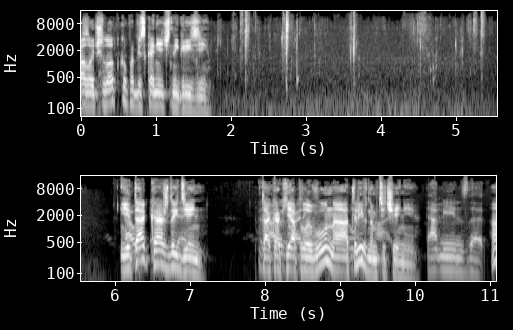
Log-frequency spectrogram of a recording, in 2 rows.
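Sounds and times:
footsteps splashing through water and mud: 1.5s - 5.5s.

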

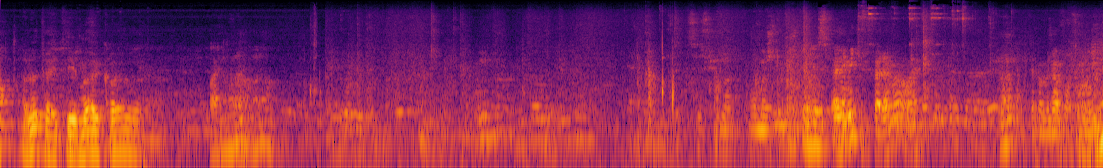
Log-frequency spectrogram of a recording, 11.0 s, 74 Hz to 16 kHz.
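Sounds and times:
men talking quietly: 0.0s - 11.0s.

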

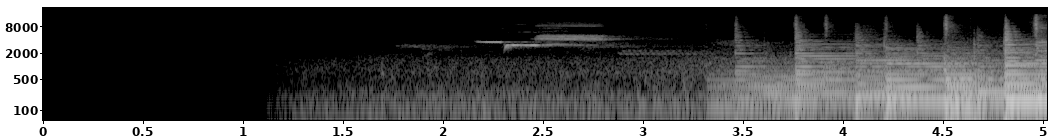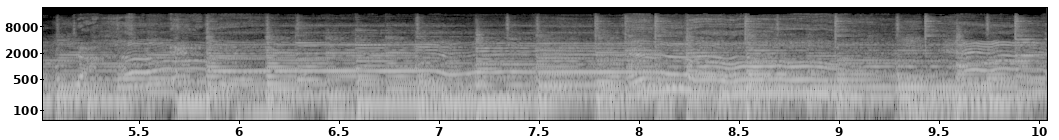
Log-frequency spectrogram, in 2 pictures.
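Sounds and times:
short high bird chirps: 1.6s - 3.3s
music with sustained notes and beat: 3.4s - 10.0s.

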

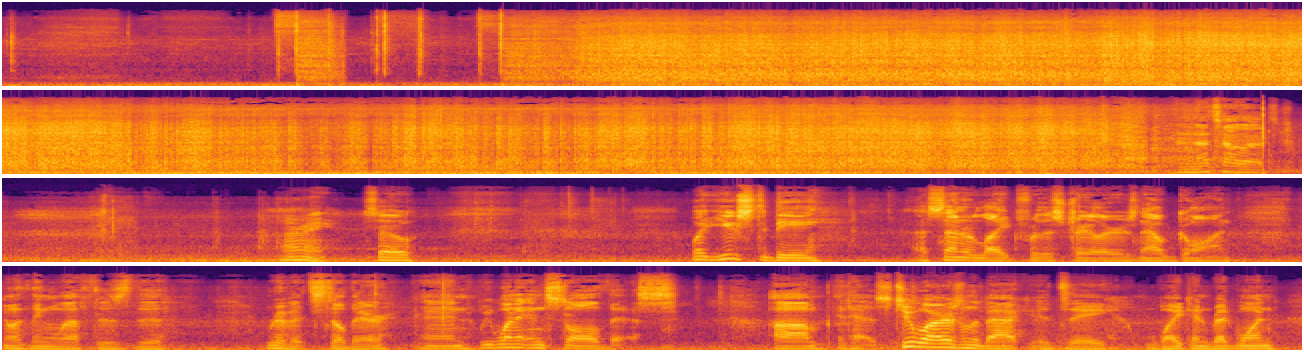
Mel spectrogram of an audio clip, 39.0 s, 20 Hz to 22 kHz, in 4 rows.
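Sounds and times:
heat gun blowing hot air: 2.0s - 3.0s, 3.6s - 18.5s.

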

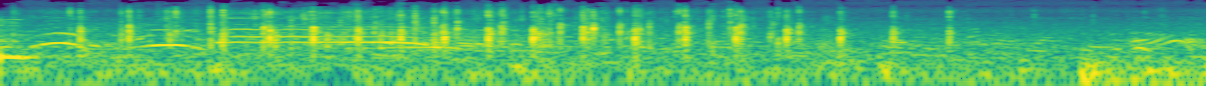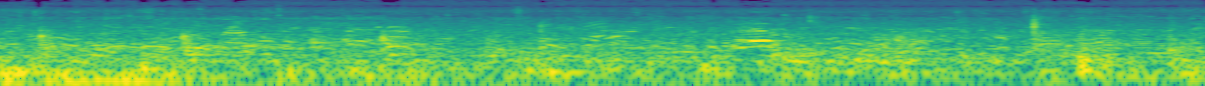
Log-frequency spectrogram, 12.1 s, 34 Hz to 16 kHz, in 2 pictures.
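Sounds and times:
faint distant voices: 0.0s - 12.0s.

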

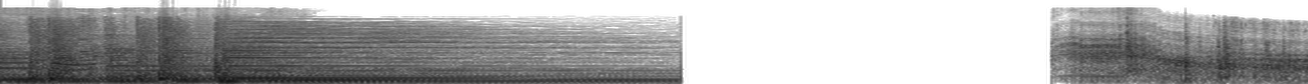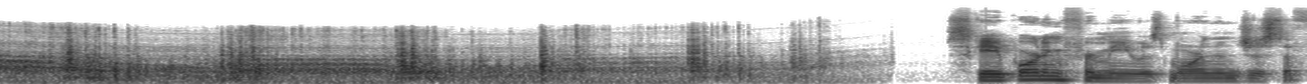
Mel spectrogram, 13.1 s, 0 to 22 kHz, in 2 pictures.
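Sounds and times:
skateboard rolling on concrete: 5.3s - 11.0s.

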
